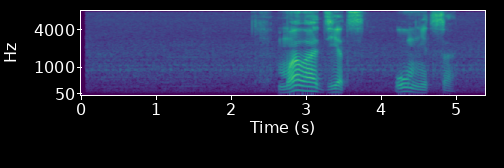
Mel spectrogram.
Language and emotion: Russian, positive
